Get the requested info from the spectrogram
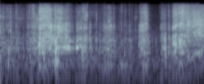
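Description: Cardboard box flap opened and foil trading-card packs pulled out by hand, rustling and scraping in two bursts with small clicks between.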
